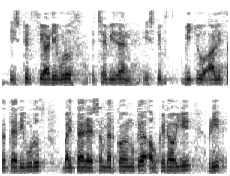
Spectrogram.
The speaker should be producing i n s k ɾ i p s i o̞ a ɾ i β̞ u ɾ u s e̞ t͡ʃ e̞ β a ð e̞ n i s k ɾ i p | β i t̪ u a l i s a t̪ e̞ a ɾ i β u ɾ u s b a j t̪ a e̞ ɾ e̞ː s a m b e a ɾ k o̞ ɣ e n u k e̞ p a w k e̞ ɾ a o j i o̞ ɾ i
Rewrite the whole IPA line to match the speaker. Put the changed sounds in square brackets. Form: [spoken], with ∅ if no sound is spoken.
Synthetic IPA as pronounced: i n s k ɾ i p s i o̞ a ɾ i β̞ u ɾ u s e̞ t͡ʃ e̞ β [i] ð e̞ n i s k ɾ i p | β i t̪ u a l i s a t̪ e̞ a ɾ i β u ɾ u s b a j t̪ a e̞ ɾ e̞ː s a m b e a ɾ k o̞ ɣ e n u k e̞ [ʔ] a w k e̞ ɾ a o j i o̞ ɾ i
